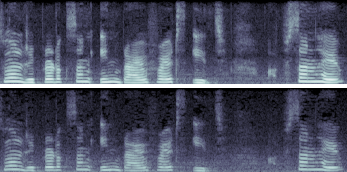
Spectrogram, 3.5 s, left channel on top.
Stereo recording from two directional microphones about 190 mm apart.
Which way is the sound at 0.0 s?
40° left (ahead or behind).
